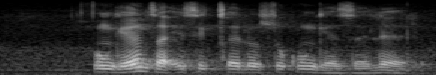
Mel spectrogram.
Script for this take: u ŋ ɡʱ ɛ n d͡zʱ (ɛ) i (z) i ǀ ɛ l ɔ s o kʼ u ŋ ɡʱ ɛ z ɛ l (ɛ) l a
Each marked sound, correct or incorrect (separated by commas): incorrect, incorrect, incorrect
